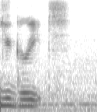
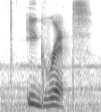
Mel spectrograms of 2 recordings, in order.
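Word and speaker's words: Ygritte: I've always said you greet basically like the Y, but like it's like Y sound. Yet, you greet.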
